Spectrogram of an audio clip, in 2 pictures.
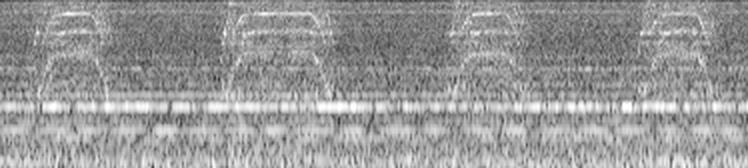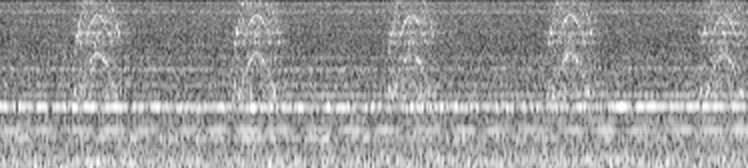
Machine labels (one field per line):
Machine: slide rail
